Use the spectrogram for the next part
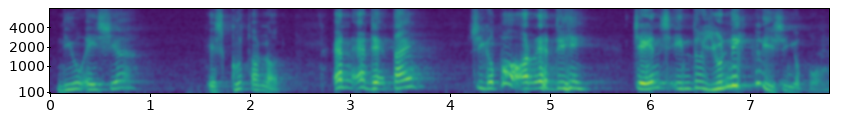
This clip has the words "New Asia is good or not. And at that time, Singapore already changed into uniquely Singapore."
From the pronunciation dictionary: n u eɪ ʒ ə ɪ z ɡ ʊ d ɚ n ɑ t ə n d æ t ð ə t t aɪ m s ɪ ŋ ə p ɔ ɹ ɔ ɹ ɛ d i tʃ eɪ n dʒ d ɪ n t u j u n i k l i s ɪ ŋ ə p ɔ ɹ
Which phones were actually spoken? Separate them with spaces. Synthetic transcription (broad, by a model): n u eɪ s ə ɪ s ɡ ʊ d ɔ n ɑ t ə n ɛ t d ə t t aɪ m s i ŋ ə p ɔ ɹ ɔ ɹ ɛ d i tʃ eɪ n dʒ ɪ n t u j u n i k l i s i ŋ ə p ɔ ɹ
